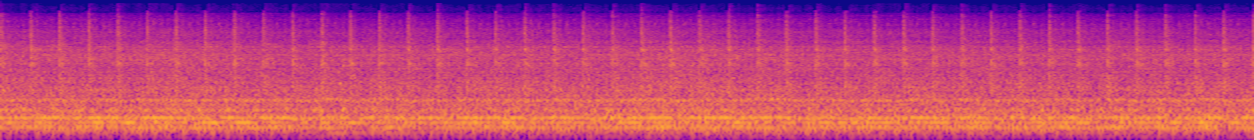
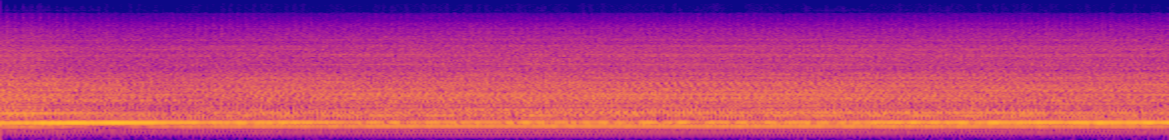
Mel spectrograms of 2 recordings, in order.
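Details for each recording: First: Car that mostly sits, idling as Rislone engine treatment is added: light, sharp tapping about four to five per second over quiet hum; hydraulic lifter/lash adjuster tapping, which went away after treatment. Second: Car engine idling after Rislone engine treatment was added while running: smooth, even idle with a steady hum and no tapping from the top end; the hydraulic lifter noise is gone.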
